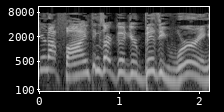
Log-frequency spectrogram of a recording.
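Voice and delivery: ordinary talk

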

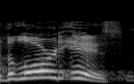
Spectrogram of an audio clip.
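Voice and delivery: "The Lord is" dragged out slowly, each word leaned on; slow emphatic phrase. Shown as a demonstration. Teaching the first three words, slow and emphatic. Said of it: "They are".

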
